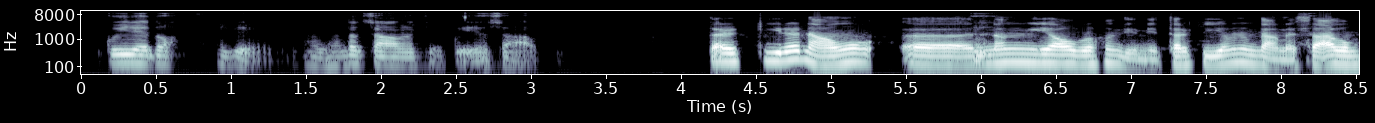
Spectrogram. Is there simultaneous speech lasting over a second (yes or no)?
no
